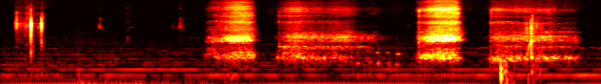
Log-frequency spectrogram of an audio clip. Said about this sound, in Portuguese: Respira mais calmo, você tá respirando muito fundo e muito rápido.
